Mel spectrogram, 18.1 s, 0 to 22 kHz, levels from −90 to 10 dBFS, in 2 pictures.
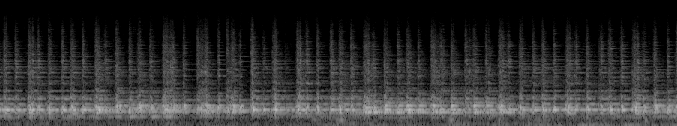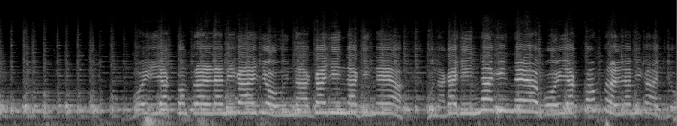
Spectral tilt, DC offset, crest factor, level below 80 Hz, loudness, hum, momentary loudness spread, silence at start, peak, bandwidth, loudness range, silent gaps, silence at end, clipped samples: -4.5 dB/octave; under 0.1%; 16 dB; -52 dBFS; -25 LUFS; none; 10 LU; 0 s; -8 dBFS; 10.5 kHz; 7 LU; none; 0 s; under 0.1%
